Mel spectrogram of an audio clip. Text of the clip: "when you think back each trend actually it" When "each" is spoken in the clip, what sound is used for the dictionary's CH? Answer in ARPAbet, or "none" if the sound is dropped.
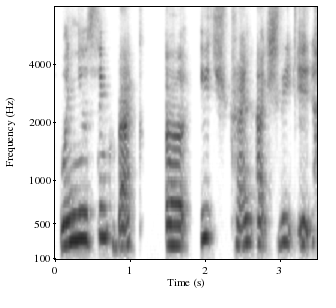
CH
